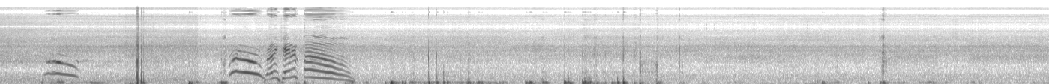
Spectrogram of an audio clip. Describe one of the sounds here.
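Whitewater rapids rush over rock.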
